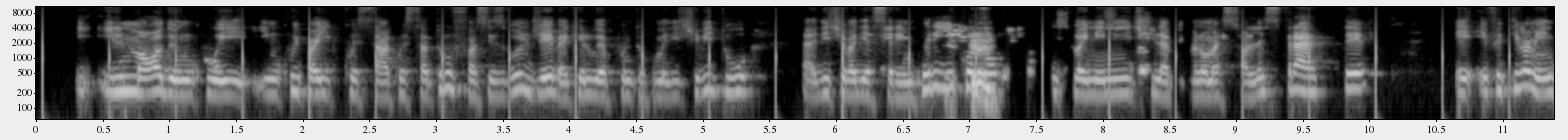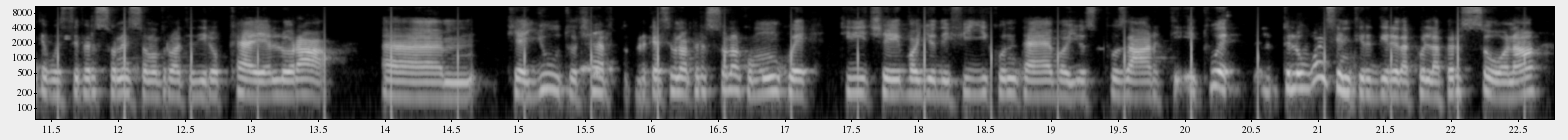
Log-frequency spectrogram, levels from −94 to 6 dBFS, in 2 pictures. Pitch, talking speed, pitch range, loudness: 195 Hz, 185 wpm, 180-215 Hz, -25 LUFS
